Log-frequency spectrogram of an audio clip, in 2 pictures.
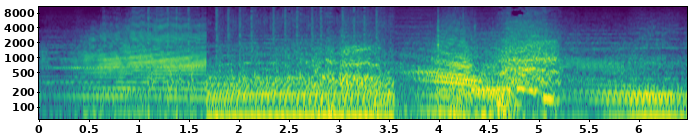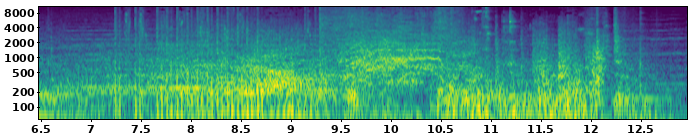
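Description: Orchestral film score mixed with the drone of biplane engines. One plane swoops past about four to five seconds in, its pitch falling as it goes. Bursts of machine-gun fire come in the later part.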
